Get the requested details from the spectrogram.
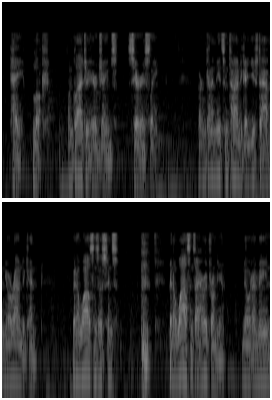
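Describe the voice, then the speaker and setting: In a put-on character voice, a man speaks very fast with a raspy, very deep, low pitch. Long, frequent pauses break up his speech. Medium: solo performance. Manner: blunt, casual.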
